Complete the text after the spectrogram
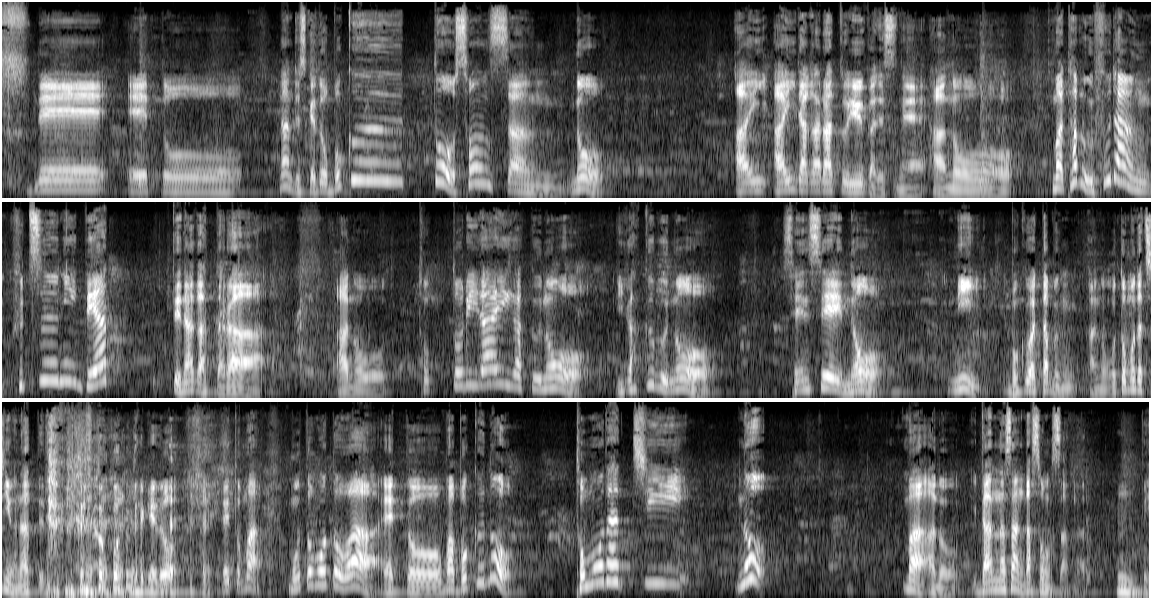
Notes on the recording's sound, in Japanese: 楽しく公開収録。鳥取県倉吉市発。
